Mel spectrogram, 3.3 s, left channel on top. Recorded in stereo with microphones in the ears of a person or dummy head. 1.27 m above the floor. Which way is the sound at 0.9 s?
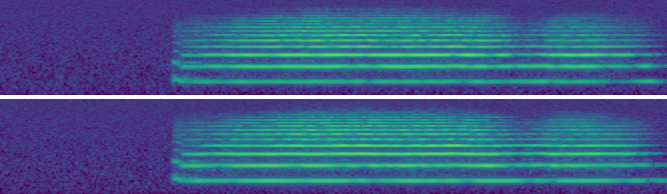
5° right (ahead or behind).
